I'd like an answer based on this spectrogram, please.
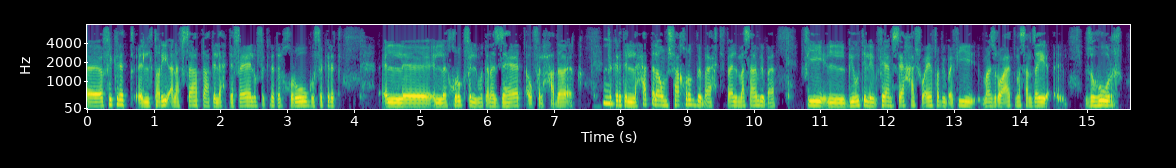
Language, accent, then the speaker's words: Arabic; Egypt; ان احنا كلنا كمصريين بنعمل ايه برضو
